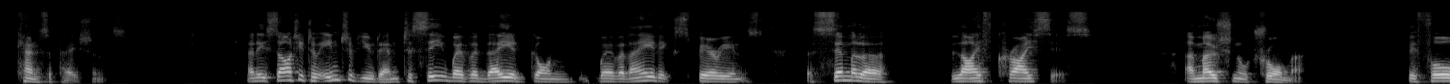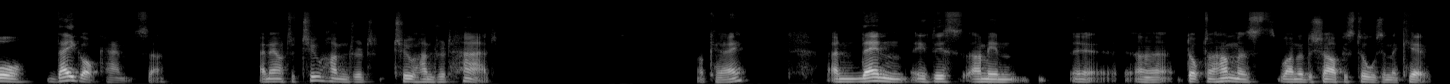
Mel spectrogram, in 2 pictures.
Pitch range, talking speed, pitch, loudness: 120-150 Hz, 105 wpm, 135 Hz, -26 LUFS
